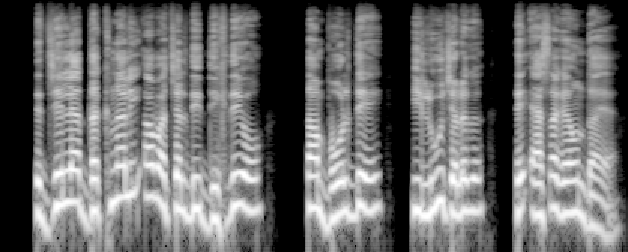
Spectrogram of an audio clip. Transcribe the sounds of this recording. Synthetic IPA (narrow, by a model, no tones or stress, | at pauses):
t̪eːd͡ʒeːlɛd̪ɐkʰnaliːʔɐbat͡ʃɐld̪id̪ɪkʰd̪eːɦo | t̪ãːboːld̪eː | kiluːt͡ʃələɡ | t̪eʔɛːsaɡɛɦʊ̃ːnd̪aɛ̰ː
